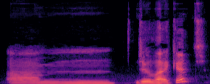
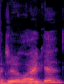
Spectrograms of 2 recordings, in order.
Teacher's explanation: a general question in American, in the most American dialects, you're gonna go down and up. Like, do you like it?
